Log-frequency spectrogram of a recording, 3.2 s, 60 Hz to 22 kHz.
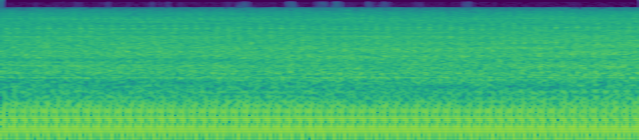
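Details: John Deere 100 Series lawn tractor small engine, warm, after valve adjustment (the valves had been tight): steady, even, low putter at idle with no stumbles; a ticking persists, so the owner says the valves are not its cause.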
